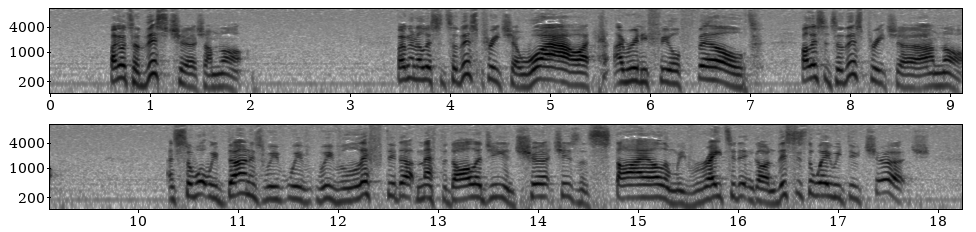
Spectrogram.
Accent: Canada; you know, and I'm a Canadian, I'm a citizen, and I bought in totally to this, yeah, we're all friends, kind of.

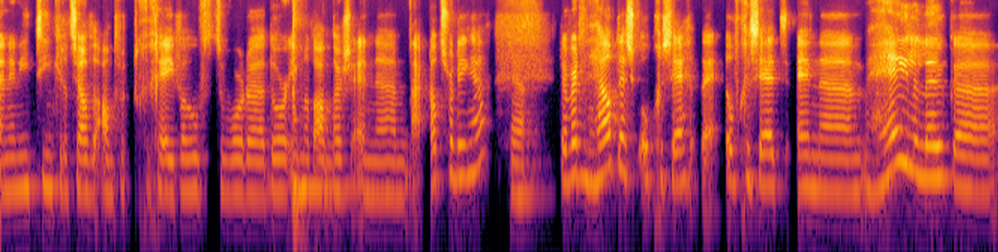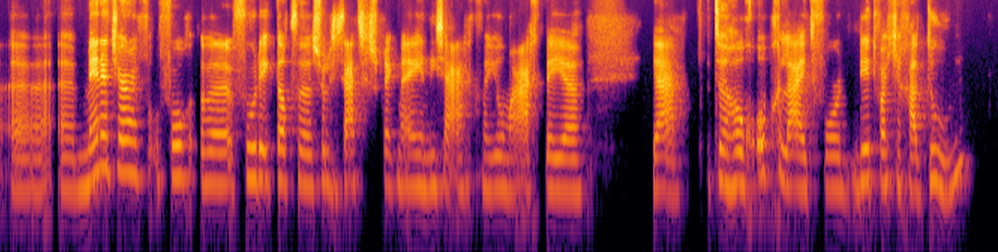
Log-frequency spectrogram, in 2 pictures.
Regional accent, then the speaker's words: Dordrecht, South Holland, Netherlands; moved away as an adult; also born or lived in Tilburg / Hilversum; now in Loosdrecht, Netherlands; ik ben opgegroeid in Dordrecht.

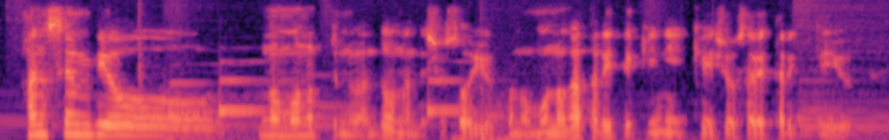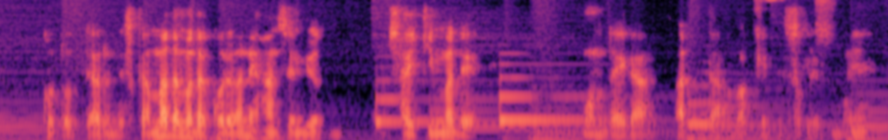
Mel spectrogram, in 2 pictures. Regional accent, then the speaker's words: Okinawa, Japan; also born or lived in Kanto; 僕も小座で生まれましたけどあの3歳の時に関東に行ったので物心ついた時にはもう、関東の住人だったんですね。はい、で小学校4年生の時に沖縄に帰ってきた

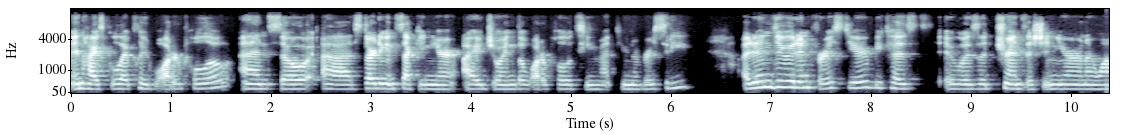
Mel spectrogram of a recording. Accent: Ottawa, Ontario, Canada; I'm from Ottawa, and I've been fortunate enough to get to know the campus over the course of my elementary, middle, high school

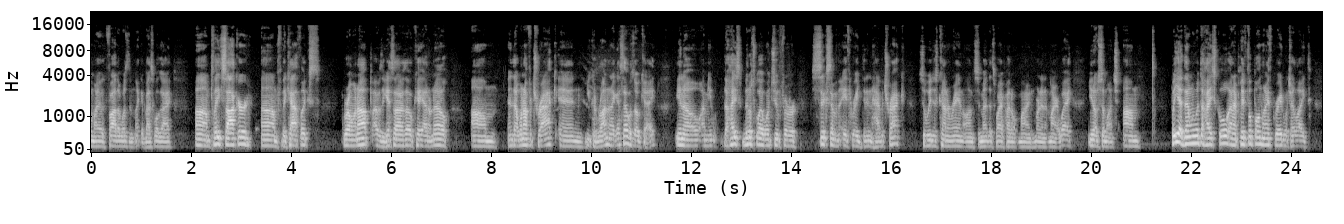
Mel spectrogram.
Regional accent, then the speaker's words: Levittown, Pennsylvania, United States; also born or lived in Central Bucks, Pennsylvania; we grew up in Levittown

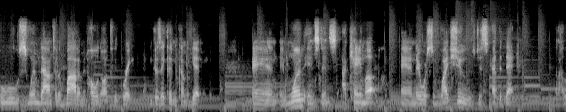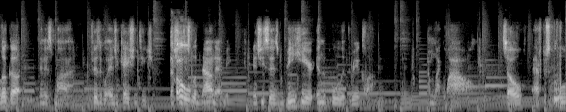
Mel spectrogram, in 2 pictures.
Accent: Highland Park, Michigan, United States; moved away as an adult; also born or lived in Detroit, Michigan; now in Las Vegas, United States; I grew up in Highland Park, Michigan, which is a small city relative to Detroit

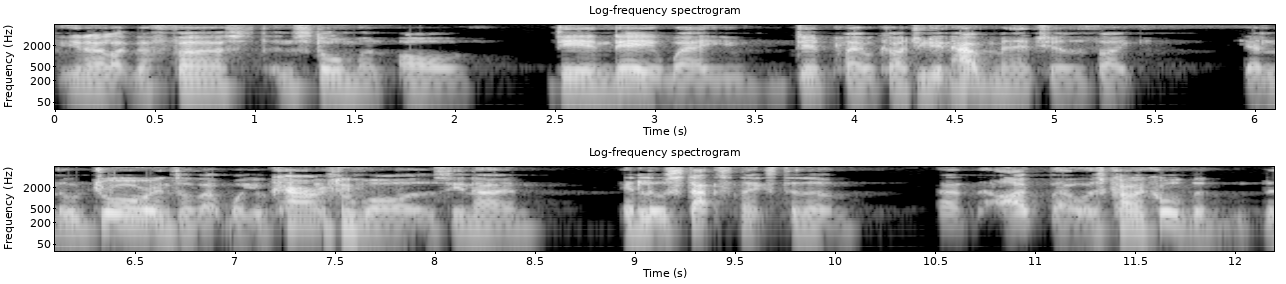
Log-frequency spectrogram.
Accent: United Kingdom; being British didn't really help us over here.

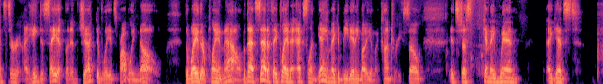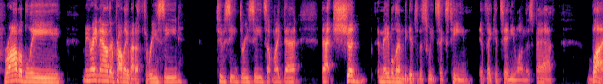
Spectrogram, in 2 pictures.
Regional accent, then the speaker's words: Iowa, United States; moved away; also born or lived in St. Joseph, Missouri; I'm from Iowa

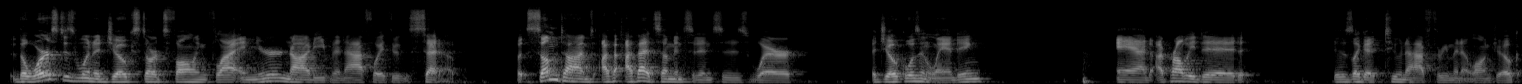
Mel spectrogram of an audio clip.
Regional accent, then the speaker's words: Renton, Washington, United States; now in Austin, United States; I'm originally from Renton, Washington.

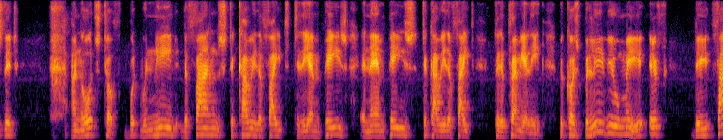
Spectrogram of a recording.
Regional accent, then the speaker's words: Newcastle upon Tyne, North East England, United Kingdom; as a Geordie

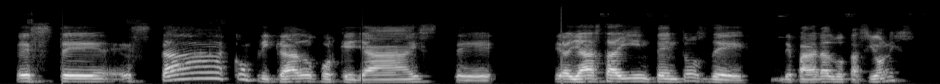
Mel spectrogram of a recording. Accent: Mexico; nosotros como mexicanos

